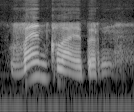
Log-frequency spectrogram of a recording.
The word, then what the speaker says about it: Ван Клайберн: Его звали в английском произношении Харви Лейвен Клайберн. Ван Клайберн – это не искаженное голландское «ван», а уменьшительное от его второго имени Лейвен.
